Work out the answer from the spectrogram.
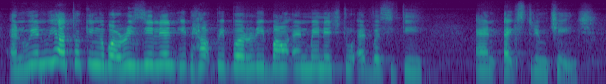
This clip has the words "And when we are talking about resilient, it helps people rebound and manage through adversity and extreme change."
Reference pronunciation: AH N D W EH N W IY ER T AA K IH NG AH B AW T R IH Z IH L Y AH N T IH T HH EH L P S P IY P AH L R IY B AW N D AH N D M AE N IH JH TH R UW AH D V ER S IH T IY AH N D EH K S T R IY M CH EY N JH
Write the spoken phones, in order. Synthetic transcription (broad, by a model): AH N W EH N W IY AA T AA K IH NG AH B AW T R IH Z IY L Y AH N IH T HH EH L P P IY P AH L R IY B AW N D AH N M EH N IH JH T R UW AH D V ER S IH T IY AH N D EH K S T R IY M CH EY N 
